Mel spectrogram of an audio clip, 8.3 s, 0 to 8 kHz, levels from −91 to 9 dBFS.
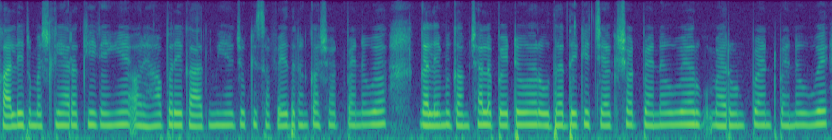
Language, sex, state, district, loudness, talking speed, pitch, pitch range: Hindi, female, Chhattisgarh, Kabirdham, -18 LUFS, 280 wpm, 220 Hz, 220-230 Hz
